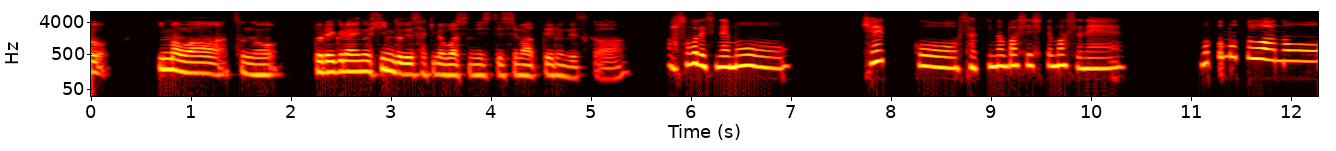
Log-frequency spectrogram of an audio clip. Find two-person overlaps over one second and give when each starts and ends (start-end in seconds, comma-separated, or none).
none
